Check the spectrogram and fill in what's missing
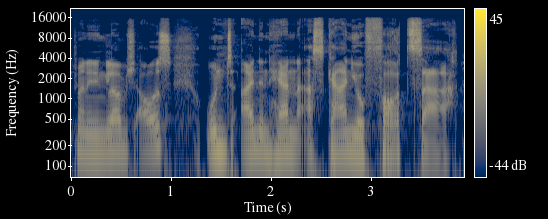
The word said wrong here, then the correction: Sforza: Äh, Sforza, so muss man ihn aussprechen.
